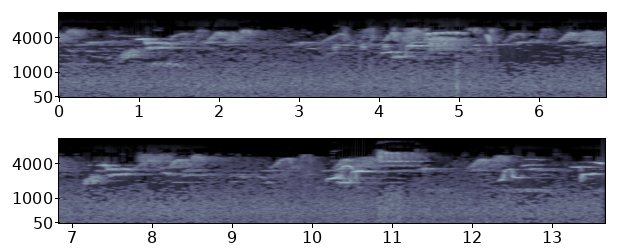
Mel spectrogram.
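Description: Small birds chirping and twittering, many short overlapping calls, some held and some falling, over a steady outdoor hiss.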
